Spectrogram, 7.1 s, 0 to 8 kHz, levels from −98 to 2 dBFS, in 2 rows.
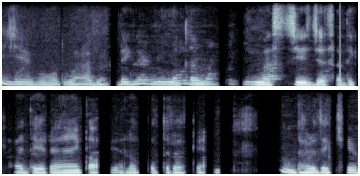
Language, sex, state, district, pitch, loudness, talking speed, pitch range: Hindi, female, Bihar, Muzaffarpur, 195 Hz, -17 LUFS, 125 wpm, 185-205 Hz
